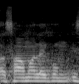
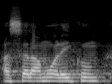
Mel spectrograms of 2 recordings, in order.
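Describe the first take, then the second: First: The greeting is clipped, with syllables run together. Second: Every syllable of the greeting is pronounced fully. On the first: The speaker calls it wrong. "इस तरह कहते हैं" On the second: The speaker calls it right. "पूरा कहें"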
